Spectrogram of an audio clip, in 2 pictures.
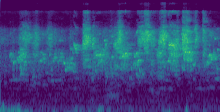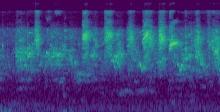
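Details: Young chickens giving a steady chorus of shrill, overlapping peeps, with a few dull low knocks near the start and scattered faint thuds.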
